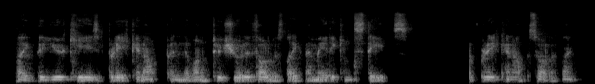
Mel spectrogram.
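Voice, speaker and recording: Talking at a very fast pace, a man with a west central Scottish accent comes through dry and close with no echo. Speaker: author, former teacher in Japan. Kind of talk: interview.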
